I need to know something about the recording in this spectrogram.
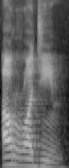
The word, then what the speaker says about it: الرجيم: The last word here is ar-rajim. Ar-rajim. The ra here is pronounced heavy because it has a fatha on top, as you can see.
